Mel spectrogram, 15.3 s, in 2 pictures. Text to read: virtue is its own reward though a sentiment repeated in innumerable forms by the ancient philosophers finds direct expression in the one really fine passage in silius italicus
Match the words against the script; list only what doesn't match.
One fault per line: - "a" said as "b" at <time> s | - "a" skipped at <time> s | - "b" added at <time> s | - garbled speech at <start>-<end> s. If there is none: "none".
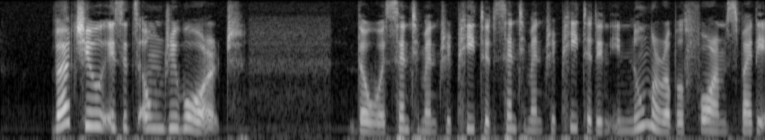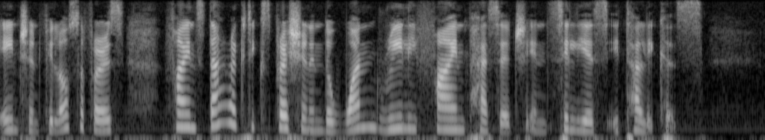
- "sentiment repeated" added at 4.9 s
